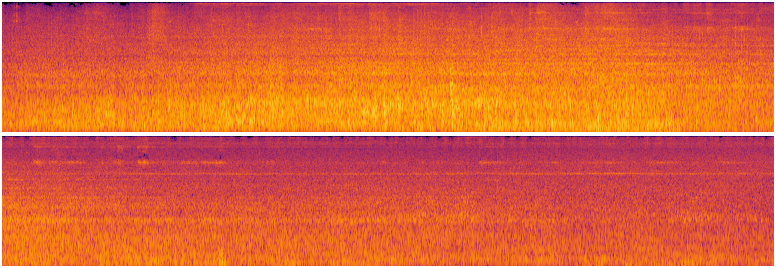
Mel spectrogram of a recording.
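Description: Diesel-hauled passenger train passing close and pulling away round a curve: locomotive and coaches with wheels clattering on the rails and a thin squeal from the wheels. It grows loudest several seconds in, then fades slowly as the train draws away.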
